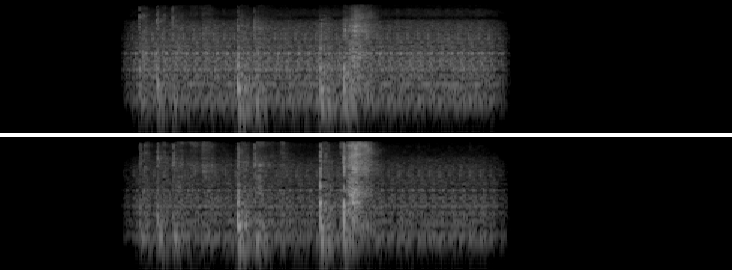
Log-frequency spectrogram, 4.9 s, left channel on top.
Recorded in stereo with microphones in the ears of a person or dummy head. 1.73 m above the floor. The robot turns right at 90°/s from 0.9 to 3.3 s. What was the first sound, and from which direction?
Writing, 60° left (ahead or behind).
